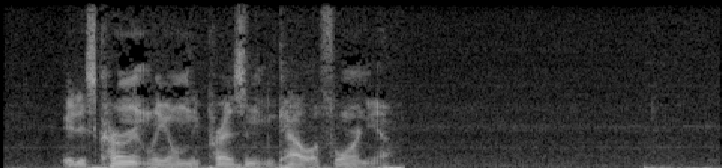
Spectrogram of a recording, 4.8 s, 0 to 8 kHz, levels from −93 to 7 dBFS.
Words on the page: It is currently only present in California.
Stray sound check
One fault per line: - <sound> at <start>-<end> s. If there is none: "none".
none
